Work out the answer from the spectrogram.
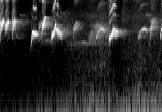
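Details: A red-whiskered bulbul sings bright, liquid whistled phrases that slur up and down, in quick bursts of a few notes over a faint low hum. This is a training recording of song for young birds.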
